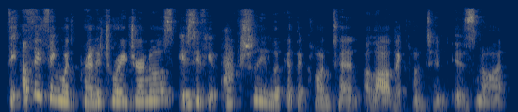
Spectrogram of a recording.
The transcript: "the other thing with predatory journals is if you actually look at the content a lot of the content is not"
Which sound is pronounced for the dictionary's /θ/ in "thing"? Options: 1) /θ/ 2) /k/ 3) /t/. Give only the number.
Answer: 1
